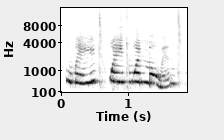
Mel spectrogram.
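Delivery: put-on very high, loud call of an old woman; frantic high cry of the old woman; cried out. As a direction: call out high and urgent to stop her. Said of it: "cried the old woman".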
